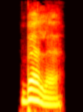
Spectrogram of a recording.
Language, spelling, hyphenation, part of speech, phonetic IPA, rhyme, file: Hungarian, bele, be‧le, pronoun / noun, [ˈbɛlɛ], -lɛ, Hu-bele.ogg
- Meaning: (pronoun) in/into him/her/it; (noun) third-person singular single-possession possessive of bél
